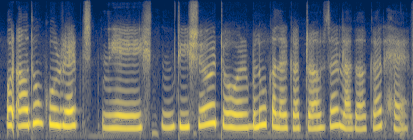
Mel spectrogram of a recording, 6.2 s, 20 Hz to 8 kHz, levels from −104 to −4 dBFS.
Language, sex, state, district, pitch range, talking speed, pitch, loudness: Hindi, female, Uttar Pradesh, Lalitpur, 275-335 Hz, 145 wpm, 300 Hz, -14 LUFS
